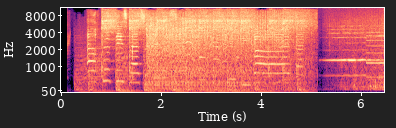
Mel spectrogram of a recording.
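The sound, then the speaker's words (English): Heavy, steady rain pours down with low rumbles of thunder, loud, while faint musical tones ring through. The downpour cuts off suddenly near the end, leaving a quieter sustained tone. “Let it rain, you say to her.”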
